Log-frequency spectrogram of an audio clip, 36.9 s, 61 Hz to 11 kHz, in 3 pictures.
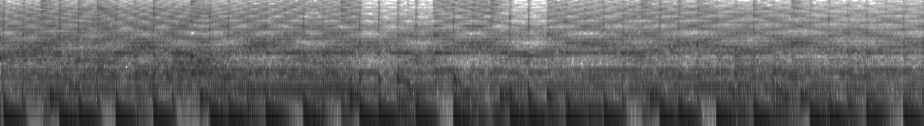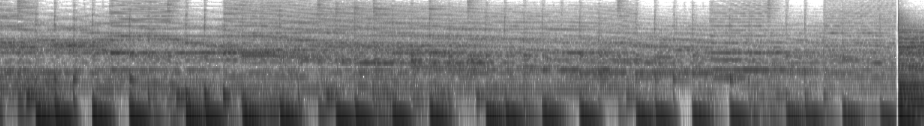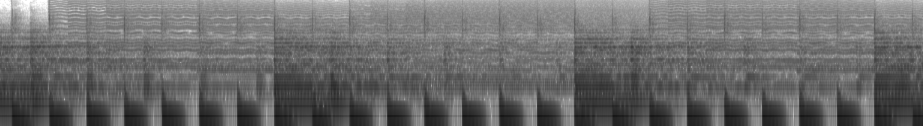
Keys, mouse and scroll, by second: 4.6 click, 14.1-14.5 ], 14.6 ], 14.7 ], 16.1 ], 16.2 ], 16.4 ], 16.4 ], 18.9 double click, 19.1 double click, 19.5 double click, 19.7 double click, 19.9 double click, 21.4-21.8 scroll down 12, 24.5 double click, 24.6 double click, 24.7 double click, 24.8 double click, 25.1 double click, 25.2 double click, 25.3 double click, 25.5 double click, 26.1 double click, 26.2 double click, 27.0 double click, 28.6-29.1 scroll up 12, 29.6 double click, 29.7 double click, 32.3-32.9 scroll down 11, 33.0-34.5 scroll up 10.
